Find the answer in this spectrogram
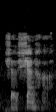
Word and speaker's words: Shenhe: Alright, so I've been pronouncing it wrong the whole time. Shenhe.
